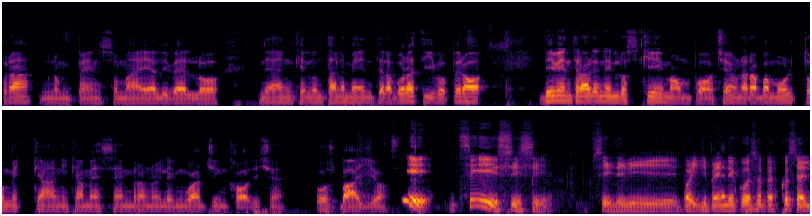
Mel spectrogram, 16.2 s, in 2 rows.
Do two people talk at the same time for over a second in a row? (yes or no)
no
